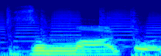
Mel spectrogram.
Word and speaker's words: Zomato: So एक voice note गया था, मैंने record किया था सबको, guys please pronounce it Zomato, like Ma Zomato.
